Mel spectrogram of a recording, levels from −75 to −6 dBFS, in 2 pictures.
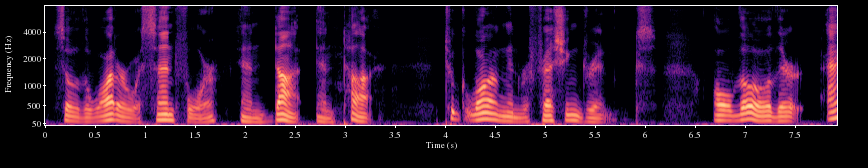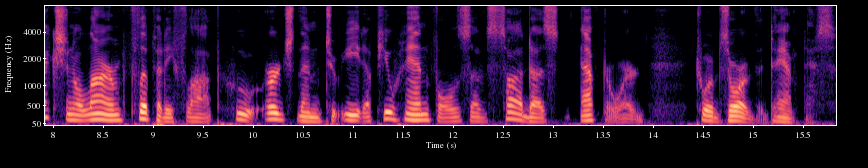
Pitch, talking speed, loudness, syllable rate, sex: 110 Hz, 135 wpm, -21 LUFS, 4.0 syllables/s, male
